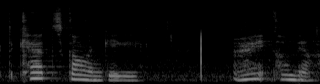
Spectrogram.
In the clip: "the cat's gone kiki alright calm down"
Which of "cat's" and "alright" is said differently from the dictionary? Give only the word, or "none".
alright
